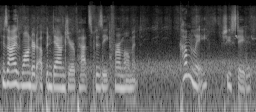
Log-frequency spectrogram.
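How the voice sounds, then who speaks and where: Low, creaky woman storybook narrator. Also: little pitch movement, fairly quick, background noise.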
